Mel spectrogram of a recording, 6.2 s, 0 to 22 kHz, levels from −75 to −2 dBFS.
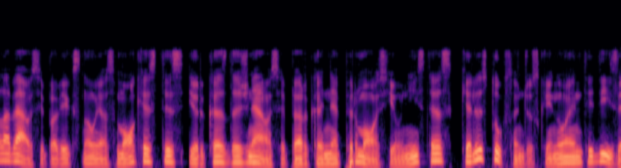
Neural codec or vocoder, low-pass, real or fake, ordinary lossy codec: none; 7.2 kHz; real; Opus, 64 kbps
